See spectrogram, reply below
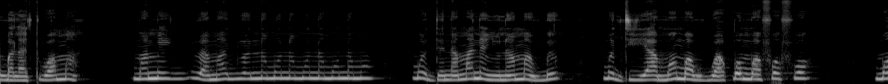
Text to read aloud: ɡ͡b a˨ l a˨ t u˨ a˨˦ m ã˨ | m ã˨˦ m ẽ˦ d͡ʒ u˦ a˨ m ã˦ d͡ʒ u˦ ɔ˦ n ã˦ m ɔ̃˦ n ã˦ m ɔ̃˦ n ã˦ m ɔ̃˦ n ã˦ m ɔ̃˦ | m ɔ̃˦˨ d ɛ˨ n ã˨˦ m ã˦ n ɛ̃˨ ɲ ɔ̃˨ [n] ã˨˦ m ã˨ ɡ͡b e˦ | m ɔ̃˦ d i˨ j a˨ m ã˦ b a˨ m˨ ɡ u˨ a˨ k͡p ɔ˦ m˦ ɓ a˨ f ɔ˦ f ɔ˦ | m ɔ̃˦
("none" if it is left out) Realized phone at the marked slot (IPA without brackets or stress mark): n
